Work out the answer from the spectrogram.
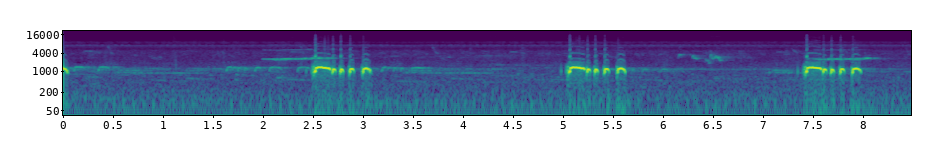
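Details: Luring call of a zebra dove meant to bring birds in quickly and get them replying: three phrases, each a falling coo followed by a few clipped coos, roughly every two and a half seconds, faint high chirps in the background.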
